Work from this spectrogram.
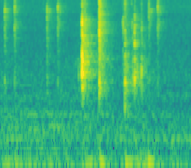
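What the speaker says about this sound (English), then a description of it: "So I'm just hitting Control" Keys on a computer keyboard are pressed during a Maya XGen grooming session, giving several soft, close clicks with one sharper tap near the middle and no talking.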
